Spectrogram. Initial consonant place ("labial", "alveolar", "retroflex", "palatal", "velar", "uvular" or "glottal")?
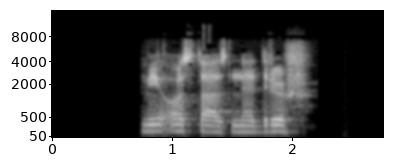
labial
